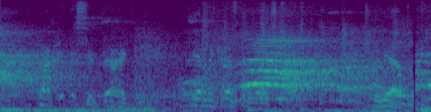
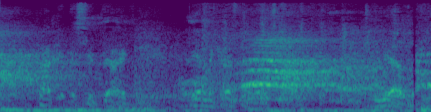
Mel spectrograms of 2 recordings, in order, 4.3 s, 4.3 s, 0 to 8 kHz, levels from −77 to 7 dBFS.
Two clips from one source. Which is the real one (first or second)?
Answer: first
